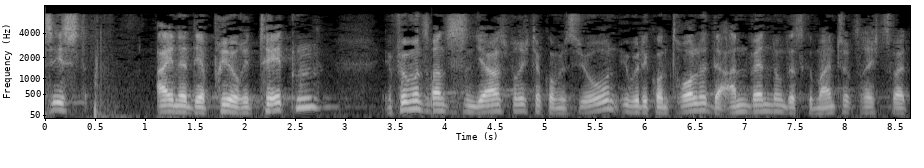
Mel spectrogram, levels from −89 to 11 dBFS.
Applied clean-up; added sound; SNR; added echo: none; none; none; none.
